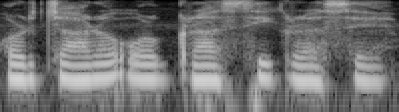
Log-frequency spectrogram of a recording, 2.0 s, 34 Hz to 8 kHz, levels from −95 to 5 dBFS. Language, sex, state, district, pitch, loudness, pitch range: Hindi, female, Arunachal Pradesh, Lower Dibang Valley, 170 Hz, -20 LUFS, 165-175 Hz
